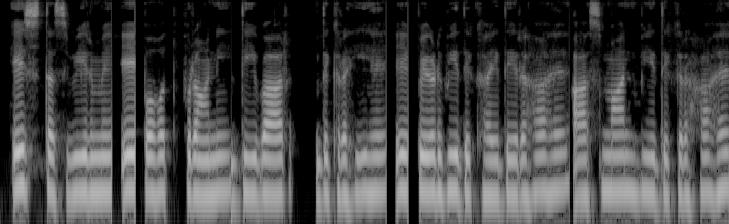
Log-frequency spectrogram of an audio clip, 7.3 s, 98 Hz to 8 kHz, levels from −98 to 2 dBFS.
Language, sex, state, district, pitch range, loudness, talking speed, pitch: Hindi, female, Maharashtra, Sindhudurg, 175-185 Hz, -33 LUFS, 190 wpm, 185 Hz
